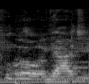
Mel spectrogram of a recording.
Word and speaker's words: Lil Yachty: It's none of that Little Yachty and all those other Lil Yachty, you even say it correctly.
